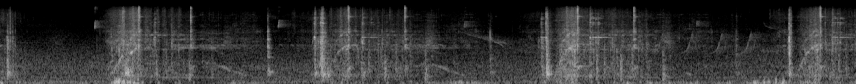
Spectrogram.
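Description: Cold start of a Craftsman mower's 6.5 HP Briggs and Stratton engine after a long time in storage: the recoil starter cord is pulled four times, about two seconds apart, and the engine turns over each time without catching.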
